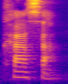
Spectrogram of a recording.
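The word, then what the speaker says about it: 傘: কিন্তু উচ্চারণটা আমরা অনেকটা খ এর মত করব। আমরা এটাকে উচ্চারণ করব খাসা। আমি আপনাদের বলেছিলাম কালাইন কা কি কু কে কু এটা শব্দের শুরুতে থাকলে খ এর মত বলতে হয় খাসা খাসা মানে ছাতা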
